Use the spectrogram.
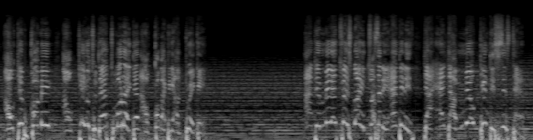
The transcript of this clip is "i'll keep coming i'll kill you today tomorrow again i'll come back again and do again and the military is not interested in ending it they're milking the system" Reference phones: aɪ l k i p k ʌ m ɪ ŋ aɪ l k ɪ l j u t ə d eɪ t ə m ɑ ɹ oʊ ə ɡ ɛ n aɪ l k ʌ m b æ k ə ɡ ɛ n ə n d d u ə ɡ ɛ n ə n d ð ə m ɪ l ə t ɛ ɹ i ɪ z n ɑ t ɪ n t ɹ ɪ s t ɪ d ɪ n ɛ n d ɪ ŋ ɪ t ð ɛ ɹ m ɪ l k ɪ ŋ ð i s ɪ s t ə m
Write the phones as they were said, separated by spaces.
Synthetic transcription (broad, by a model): aɪ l k i p k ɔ m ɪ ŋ aɪ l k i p j u t ə d eɪ t ə m ɑ ɹ oʊ ə ɡ ɛ n aɪ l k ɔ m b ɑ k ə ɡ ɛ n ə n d d u ə ɡ ɛ n ə n d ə m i n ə t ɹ i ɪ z n ɑ t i n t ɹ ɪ s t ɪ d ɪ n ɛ n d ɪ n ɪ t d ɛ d m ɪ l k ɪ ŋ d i s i s t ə m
